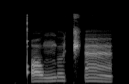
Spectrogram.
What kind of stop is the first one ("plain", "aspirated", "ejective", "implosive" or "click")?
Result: ejective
